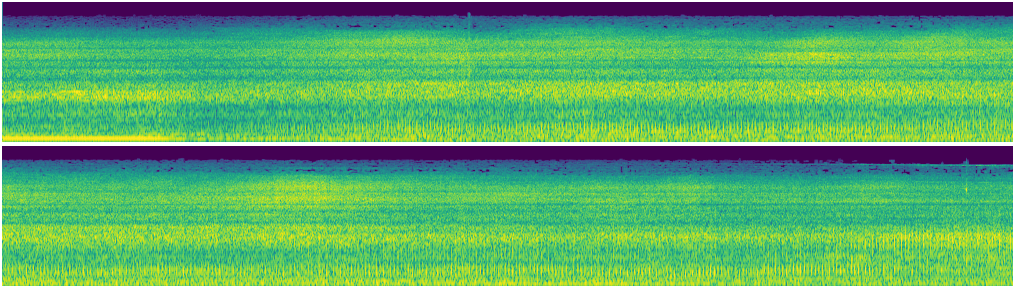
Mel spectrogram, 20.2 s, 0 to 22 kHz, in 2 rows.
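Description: Agusta A109 helicopter's rotors and turbine engines running steadily as it approaches and comes down to a low hover over the runway, a continuous low hum with a strong deep drone in the first couple of seconds.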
